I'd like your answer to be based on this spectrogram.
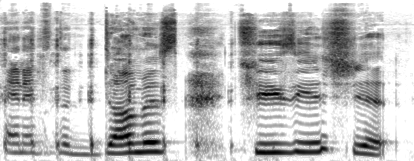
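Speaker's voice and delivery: high, slow, laughing words; laughing at his own cheesy line. Real, not acted. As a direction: squeeze it out through laughter. Laughing at himself.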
